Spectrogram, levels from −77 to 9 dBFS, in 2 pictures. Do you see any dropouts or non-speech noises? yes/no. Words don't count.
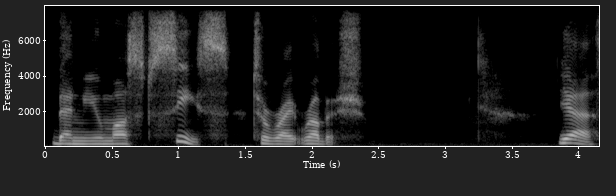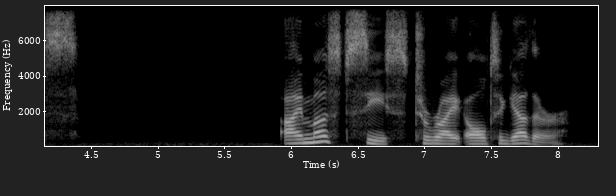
no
